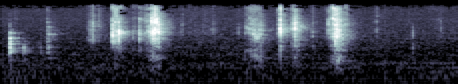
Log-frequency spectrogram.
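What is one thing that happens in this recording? A foil lid crinkles as it is peeled off.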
